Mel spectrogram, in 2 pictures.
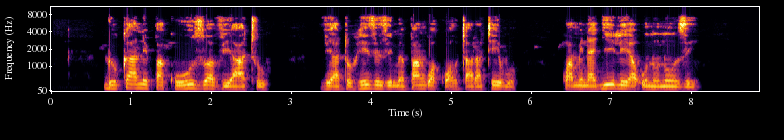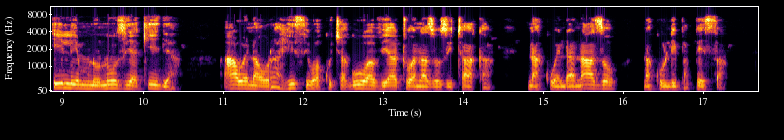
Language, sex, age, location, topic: Swahili, male, 18-24, Kisumu, finance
